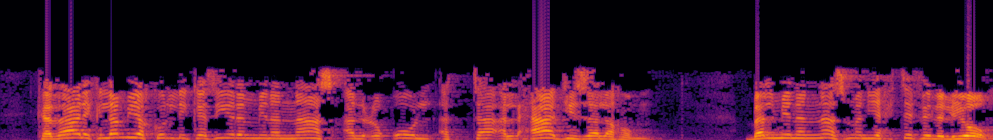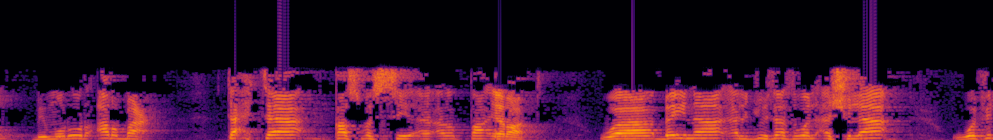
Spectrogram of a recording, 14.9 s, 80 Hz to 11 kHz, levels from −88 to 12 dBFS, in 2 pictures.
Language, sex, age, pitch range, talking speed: Arabic, male, 40-59, 205-255 Hz, 100 wpm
